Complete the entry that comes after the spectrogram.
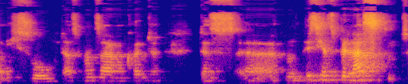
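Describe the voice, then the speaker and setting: A woman's somewhat breathy voice. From Munich, Bavaria. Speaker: mother of the host, homemaker. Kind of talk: interview, casual chat.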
